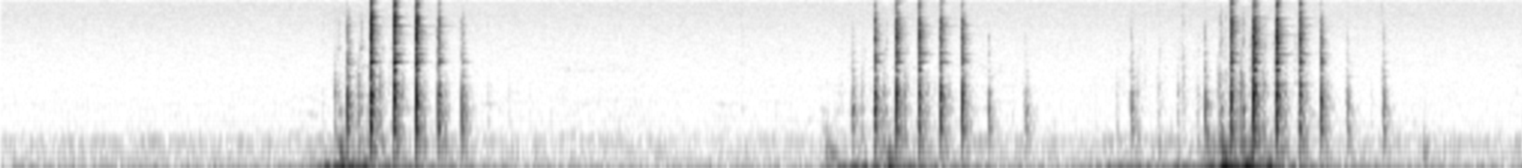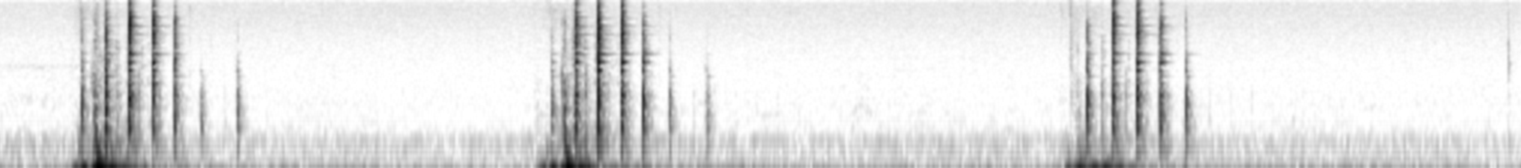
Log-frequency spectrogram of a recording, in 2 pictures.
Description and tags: Some items on a dresser or table rattling after table is shaken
